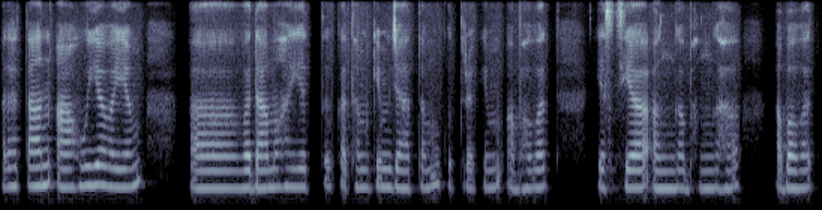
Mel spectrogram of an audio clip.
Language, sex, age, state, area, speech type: Sanskrit, female, 18-30, Assam, rural, spontaneous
